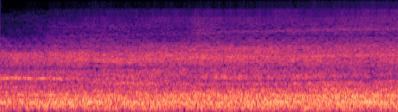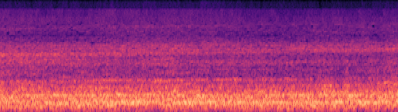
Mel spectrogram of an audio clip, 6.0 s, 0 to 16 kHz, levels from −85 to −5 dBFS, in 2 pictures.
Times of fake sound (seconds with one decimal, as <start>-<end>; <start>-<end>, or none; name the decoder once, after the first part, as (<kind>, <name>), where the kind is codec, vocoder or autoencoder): none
